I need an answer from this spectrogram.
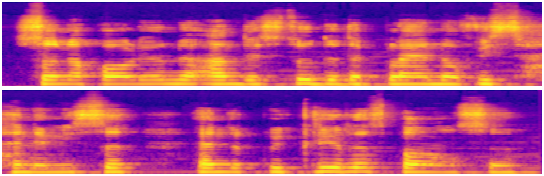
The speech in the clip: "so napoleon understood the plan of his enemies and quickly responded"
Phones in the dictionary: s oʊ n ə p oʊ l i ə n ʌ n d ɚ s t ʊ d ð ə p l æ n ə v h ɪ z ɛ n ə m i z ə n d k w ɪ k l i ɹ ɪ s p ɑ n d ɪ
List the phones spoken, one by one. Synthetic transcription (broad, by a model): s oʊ n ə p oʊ l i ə n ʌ n d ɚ s t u d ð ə p l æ n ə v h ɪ s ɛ n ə m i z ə n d k w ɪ k l i ɹ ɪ s p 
